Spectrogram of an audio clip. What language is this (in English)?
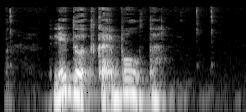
Latgalian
